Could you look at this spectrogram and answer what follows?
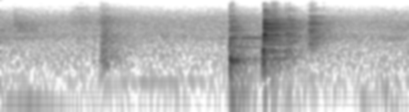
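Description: A spoon clinks against a pot while stirring a marinade with sugar and coriander seeds, a few sharp metallic knocks and scrapes, isolated and close, with quiet gaps between.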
